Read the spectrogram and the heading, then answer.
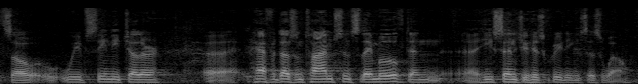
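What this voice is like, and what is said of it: Non-native English accent. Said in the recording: “my accent is not English”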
